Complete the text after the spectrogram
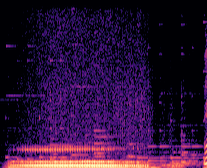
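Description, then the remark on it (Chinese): A black bear roaming in a forest gives a deep, sustained growl that swells for about three seconds with a rough, rumbling low pitch, then fades into quieter rustling noise before a short burst at the end. “原来是一头黑熊在森林里游荡。”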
